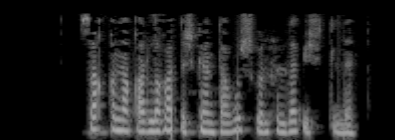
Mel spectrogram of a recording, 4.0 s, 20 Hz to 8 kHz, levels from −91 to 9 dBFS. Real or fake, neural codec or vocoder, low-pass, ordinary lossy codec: real; none; 7.2 kHz; MP3, 24 kbps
